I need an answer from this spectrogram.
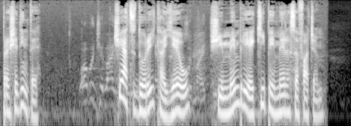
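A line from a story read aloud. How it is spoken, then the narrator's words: Quiet speech. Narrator (Romanian): spunându-i încet președintelui de țăruș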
